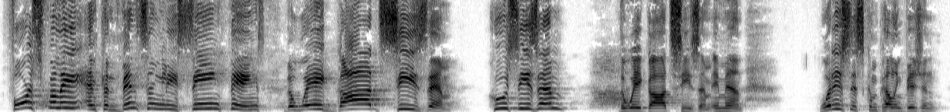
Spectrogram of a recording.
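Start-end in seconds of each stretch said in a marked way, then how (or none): 0.1-5.6 high, very slow recitation, each word drawn out; slow preached recitation. Shown as a demonstration. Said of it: "One more time". 6.1-7.1 call-out. Real, not acted. Preacher calls for congregation response.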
